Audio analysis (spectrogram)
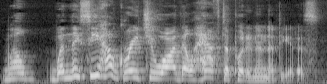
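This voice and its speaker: A woman playing a pushy, doting, excitable mother in an audio drama, bossy and coaxing. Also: high-pitched, brisk, exaggerated voice. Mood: excited, encouraging. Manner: bossy and coaxing, with animated exclamations. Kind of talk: naturalistic audio drama acting.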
